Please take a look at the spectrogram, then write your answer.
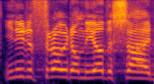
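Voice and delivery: loud, fast call across the water. Acted. Jesus shouting to the fishermen from the beach, loud and fast. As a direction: shout the instruction out to the boat.

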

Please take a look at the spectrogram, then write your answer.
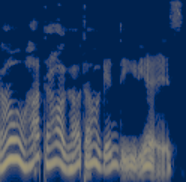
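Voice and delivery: sticky, overheated lazy voice; sweaty balls voice. Pretend. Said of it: "sweaty balls voice on".

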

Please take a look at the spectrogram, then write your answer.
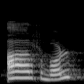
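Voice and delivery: "árbol" with a long, loud first syllable, ÁR-bol; stress on the A. Shown as a demonstration. Spanish teacher showing an exception, first A stressed in "árbol". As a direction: draw out and punch the ÁR of "árbol". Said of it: "sur le A".

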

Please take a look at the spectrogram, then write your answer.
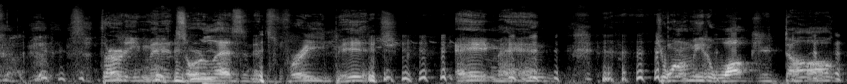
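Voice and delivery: stoner hobo. Retold or imitated. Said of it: "they would just be like".

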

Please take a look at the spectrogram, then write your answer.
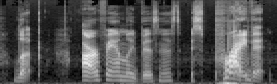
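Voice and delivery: loud, emphatic warning; stern shutdown. Retold or imitated. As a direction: lay down the law, punching the last words. Retold father ends the talk sternly.

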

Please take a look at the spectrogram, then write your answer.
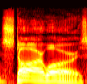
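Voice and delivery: big, drawn-out seventies movie trailer voice; vintage voice-of-God trailer read; old-fashioned trailer announcer. Shown as a demonstration. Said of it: "the real old-fashioned kind of movie trailers".

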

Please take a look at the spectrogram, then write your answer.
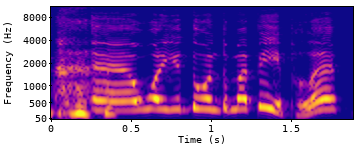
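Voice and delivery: high-pitched cartoon mob boss; mob boss Giovanni. Mob boss confronting a kid, mobster voice. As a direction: do a hammed-up mobster confronting someone. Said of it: "he is a literal mob boss".

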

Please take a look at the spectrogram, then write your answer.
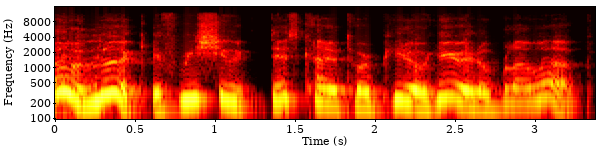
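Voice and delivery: high, loud excited dummy voice; gleeful clueless cadet; dumb college kid voice. Retold or imitated. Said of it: "stupid college kids that look at".

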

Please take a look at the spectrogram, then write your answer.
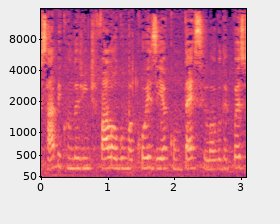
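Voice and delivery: ordinary delivery

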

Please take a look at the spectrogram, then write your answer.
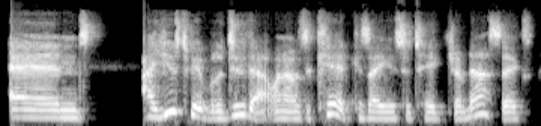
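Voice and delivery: normal talking voice

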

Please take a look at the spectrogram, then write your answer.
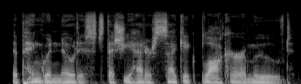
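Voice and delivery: plain reading voice

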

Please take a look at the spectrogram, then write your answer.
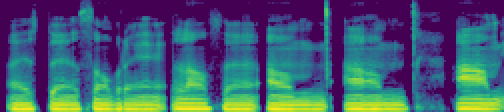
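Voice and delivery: low, dragging voice full of ums; reluctant podcaster. Retold or imitated. Mocking a podcaster who sounds forced to record. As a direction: mumble it like you're forced to be there. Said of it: "es como si fuese obligado".

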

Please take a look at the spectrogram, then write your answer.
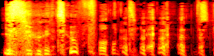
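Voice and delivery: laughing repeat. Real, not acted. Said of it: "repeating with a laugh".

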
